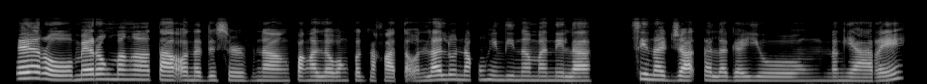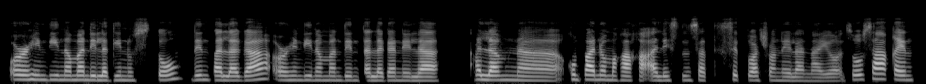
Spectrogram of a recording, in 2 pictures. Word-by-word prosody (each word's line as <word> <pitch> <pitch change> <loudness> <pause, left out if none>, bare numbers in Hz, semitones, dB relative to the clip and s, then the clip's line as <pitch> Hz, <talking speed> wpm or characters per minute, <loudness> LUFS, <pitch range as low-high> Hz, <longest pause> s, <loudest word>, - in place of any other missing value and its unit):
Pero 260 -7 +7
merong 235 +2 +4
mga 225 -1 +2
tao 200 -1 +5
na 195 - -1
deserve 190 -1 -5
ng 180 -1 0
pangalawang 185 -1 0
pagkakataon, 180 -1 -3
lalo 220 +2 +4
na 210 -2 -1
kung 215 +1 -12
hindi 205 -2 -7
naman 190 -1 -2
nila 180 -1 +2 0.4
sinadya 210 -6 +2
talaga 185 -2 -2
'yung 175 -1 -7
nangyari? 180 - 0 0.3
Or 225 0 +3
hindi 215 -1 -4
naman 210 0 +1
nila 200 -2 0
ginusto 205 +5 -5
din 215 +1 -4
talaga, 200 +4 +3
or 205 -1 -3
hindi 200 0 -6
naman 195 -1 -5
din 190 -1 -5
talaga 185 +1 -1
nila 180 -1 +1 0.3
alam 210 -2 +1
na 185 -3 0
kung 230 -1 -6
paano 215 -1 +4
makakaalis 190 -1 -1
doon 195 -2 -6
sa 195 - -2
sitwasyon 195 -3 -6
nila 175 -1 -5
na 165 0 -7
'yun. 165 +1 -8
So 220 +1 -3
sa 245 0 +4
akin, 210 -3 +1
195 Hz, 150 wpm, -24 LUFS, 185-215 Hz, 0.4 s, Pero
